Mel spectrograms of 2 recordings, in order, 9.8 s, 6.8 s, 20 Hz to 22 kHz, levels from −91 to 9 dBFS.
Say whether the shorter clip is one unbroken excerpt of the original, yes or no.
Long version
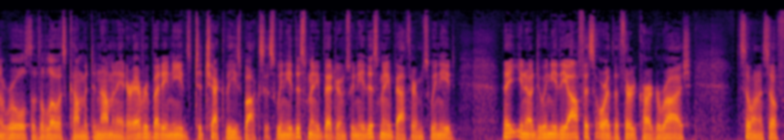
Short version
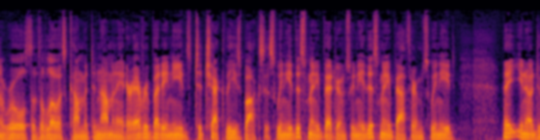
yes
